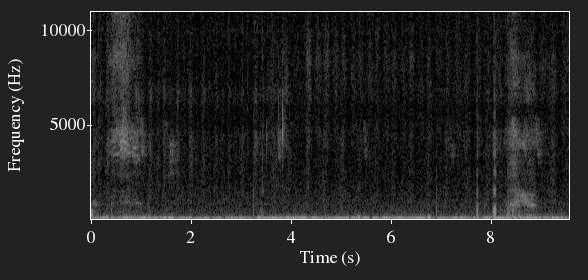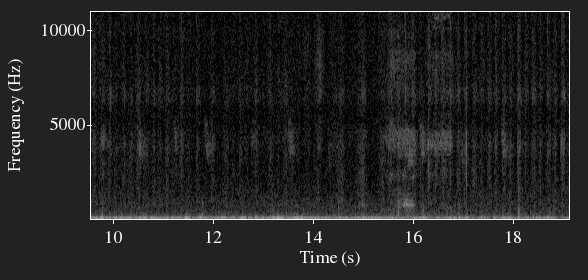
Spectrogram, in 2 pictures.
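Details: Friendly pet Shiba Inu Chichi, kept in Kanahama, Aomori City, Japan, sneezes three times after neck petting releases masses of shedding-season fur: short breathy bursts at the start, middle and near the end, over a steady low rumble.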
